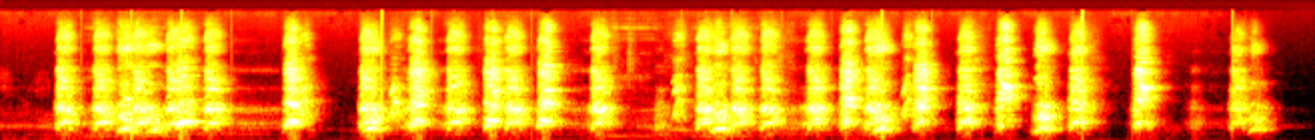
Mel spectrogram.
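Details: Farm dog barking almost continuously: rapid runs of harsh, loud barks with brief pauses, slowing to a few spaced barks near the end. The background is quiet.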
